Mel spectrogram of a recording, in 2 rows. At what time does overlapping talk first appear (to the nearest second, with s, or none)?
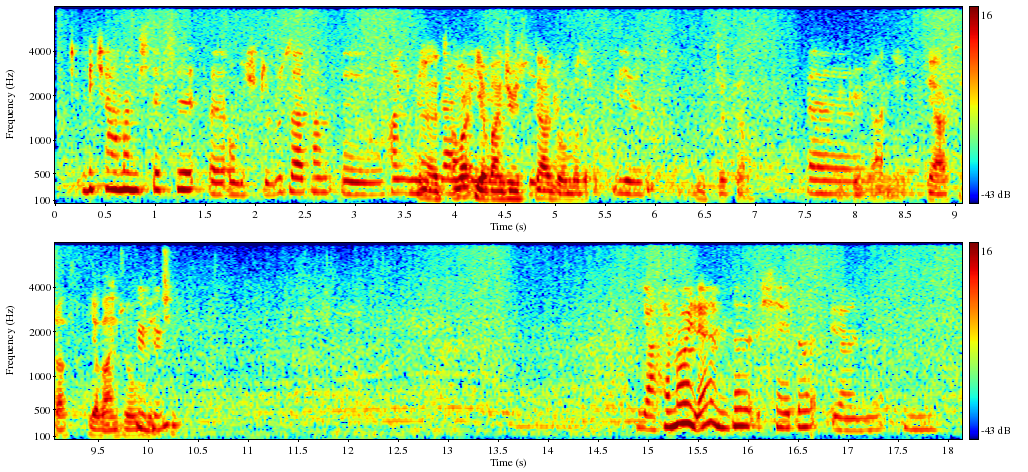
4 s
